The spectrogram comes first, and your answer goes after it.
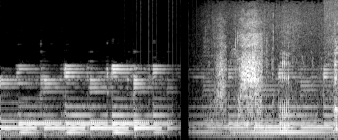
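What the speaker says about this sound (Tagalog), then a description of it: "Wen, Ma'am Narda, padasag nga aywanan dagiti baboy." Pigs oinking, a run of tonal, almost musical grunts in a repeating rhythm, then a brief silence before louder, rougher squeals and snorts that fill the rest, close and prominent.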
